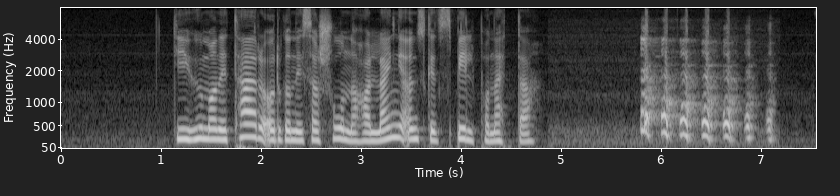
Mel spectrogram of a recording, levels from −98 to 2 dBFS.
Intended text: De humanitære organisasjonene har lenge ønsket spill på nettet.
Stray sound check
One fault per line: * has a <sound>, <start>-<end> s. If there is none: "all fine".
* has a laugh, 5.8-7.2 s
